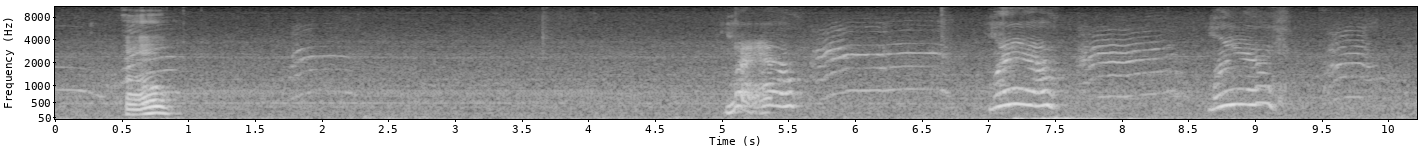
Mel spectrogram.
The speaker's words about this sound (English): Meow. Meow. Meow. Meow. Wow, you're very talkative down there, huh, buddy? That's Nathan. What a talkative little dude.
